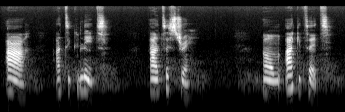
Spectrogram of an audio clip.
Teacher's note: They are pronounced as a single sound. The R's are not being pronounced. So that's why they are pronounced as long A.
